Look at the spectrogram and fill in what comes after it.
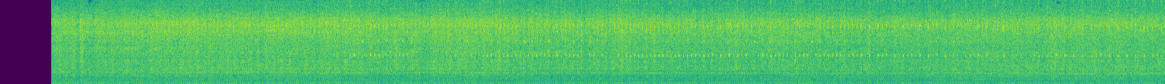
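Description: Rally car engine idling steadily, coming in abruptly about half a second in.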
